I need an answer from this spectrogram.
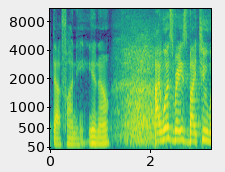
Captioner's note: audience laughing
